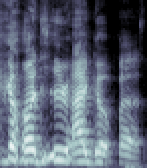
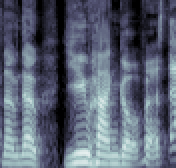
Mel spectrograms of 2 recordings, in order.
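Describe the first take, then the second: First: Giggly late night call. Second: Loud, slow lovey-dovey insisting; giggly late night call. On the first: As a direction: giggle through a mock lovers' goodbye. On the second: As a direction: playfully insist they hang up first. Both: Retold or imitated. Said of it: "Is how I imagine it went".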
